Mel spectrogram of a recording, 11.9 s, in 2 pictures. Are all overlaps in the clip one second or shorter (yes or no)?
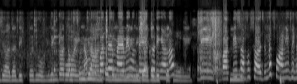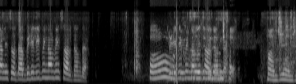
no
